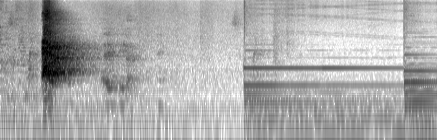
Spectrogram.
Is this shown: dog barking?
yes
